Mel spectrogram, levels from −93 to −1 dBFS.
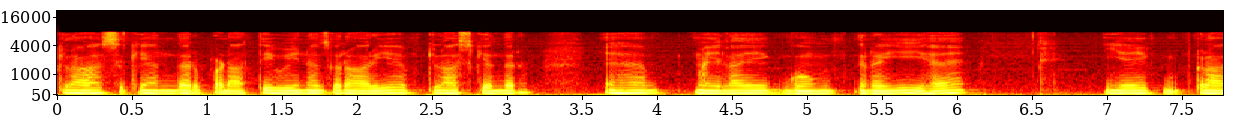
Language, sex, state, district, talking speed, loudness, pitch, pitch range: Hindi, male, Chhattisgarh, Kabirdham, 155 wpm, -15 LUFS, 120 Hz, 115-125 Hz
